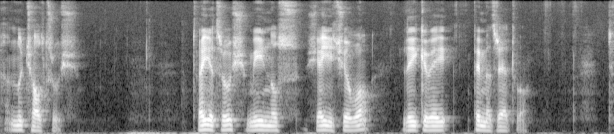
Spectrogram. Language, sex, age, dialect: Faroese, male, 36-60, Norðurstreymoy/Eysturoy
